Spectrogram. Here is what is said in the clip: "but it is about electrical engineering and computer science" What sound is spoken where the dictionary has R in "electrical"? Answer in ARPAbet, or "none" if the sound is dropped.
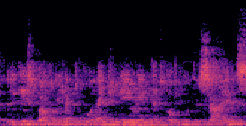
none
